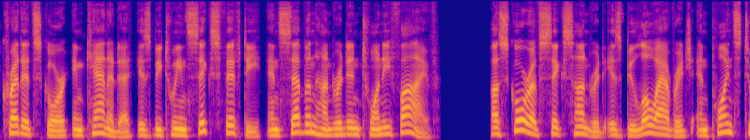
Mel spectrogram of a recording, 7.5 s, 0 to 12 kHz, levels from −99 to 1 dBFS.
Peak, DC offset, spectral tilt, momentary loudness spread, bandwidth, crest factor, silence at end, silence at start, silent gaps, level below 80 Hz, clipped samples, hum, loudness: -2 dBFS; under 0.1%; -5 dB/octave; 6 LU; 12 kHz; 18 dB; 0 s; 0.05 s; 4.40-4.90 s; -62 dBFS; under 0.1%; none; -20 LUFS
